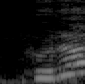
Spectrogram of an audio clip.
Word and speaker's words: Huda: In this giveaway, you are going to receive Huda, is that how you say it? Yes, Huda Beauty.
